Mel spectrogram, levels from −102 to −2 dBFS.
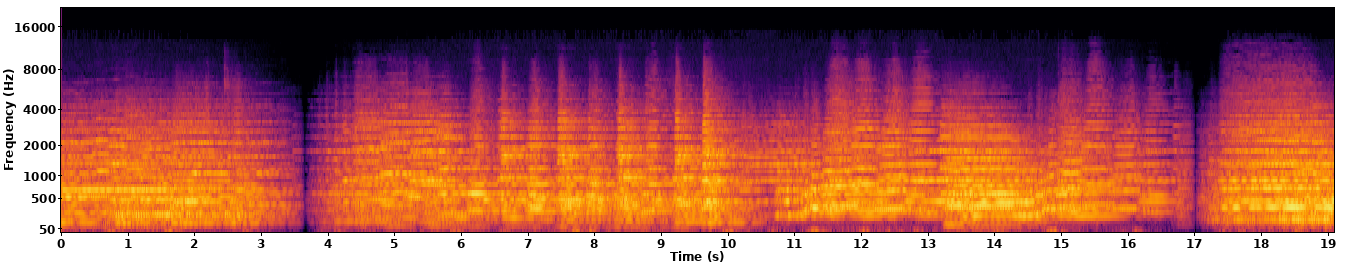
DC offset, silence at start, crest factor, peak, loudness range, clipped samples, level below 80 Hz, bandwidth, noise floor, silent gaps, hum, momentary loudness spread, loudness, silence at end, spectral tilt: under 0.1%; 0 s; 16 dB; -2 dBFS; 6 LU; under 0.1%; -54 dBFS; 9.6 kHz; -42 dBFS; none; none; 13 LU; -17 LUFS; 0 s; -6 dB/octave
